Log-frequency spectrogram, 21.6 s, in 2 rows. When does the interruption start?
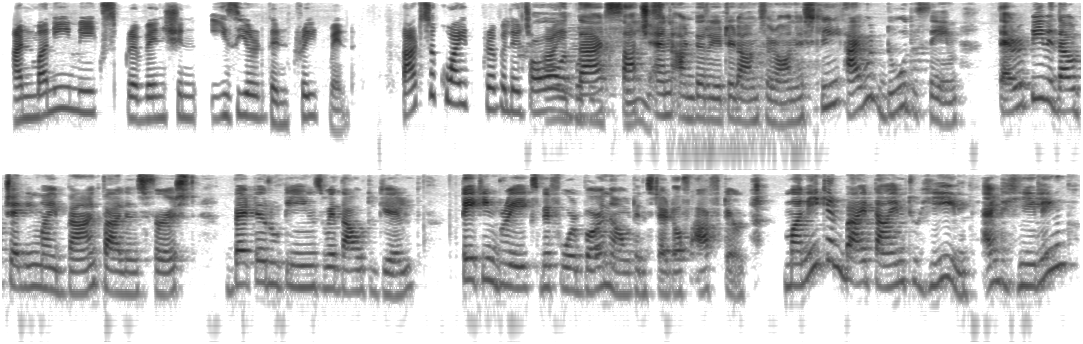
5.2 s

